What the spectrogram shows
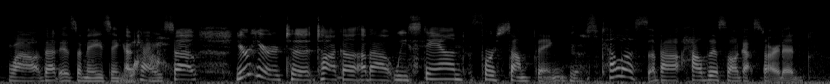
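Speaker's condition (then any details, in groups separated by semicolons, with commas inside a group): No condition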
